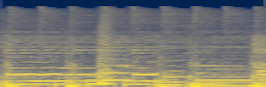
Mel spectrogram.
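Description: Electric blues band playing between sung lines, with electric guitar to the fore over bass guitar and drums.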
